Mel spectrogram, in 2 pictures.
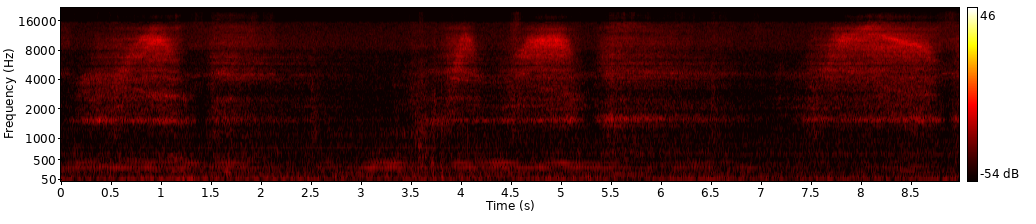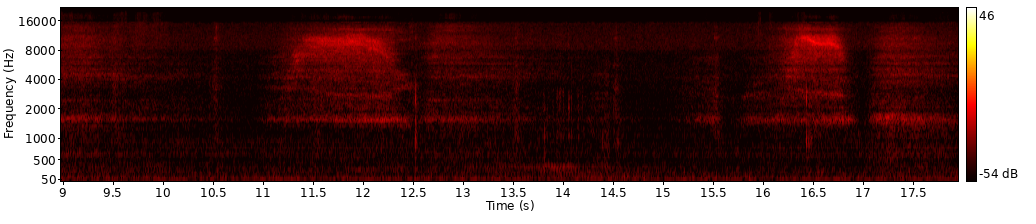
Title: Snoring Boyfriend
